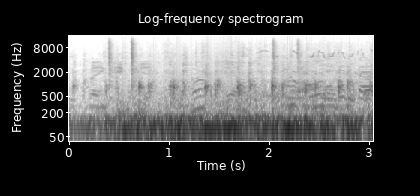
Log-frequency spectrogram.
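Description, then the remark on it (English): Steady, rhythmic clip-clop of horse hooves on pavement as a horse and buggy rolls along in the Aran Islands, western Ireland, with a low rumbling of wheels underneath and faint voices in the background. “So I'm on a horse and buggy. Can we play it one more time? I just like hearing that.”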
